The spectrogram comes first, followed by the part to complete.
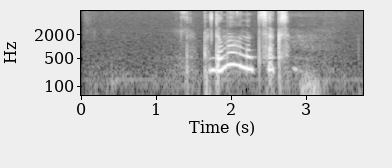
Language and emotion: Russian, neutral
